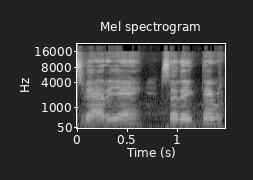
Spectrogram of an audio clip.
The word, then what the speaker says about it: Sverige: His name is is it's Sweden in Swedish which is Sverige, but people didn't know that it's pronounced Sverige. So, they they would call him Sverege or Sverege.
